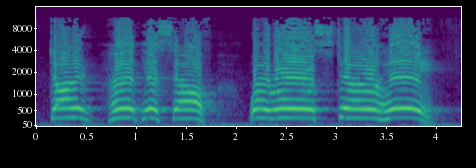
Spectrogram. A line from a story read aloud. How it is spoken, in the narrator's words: Paul called out to him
